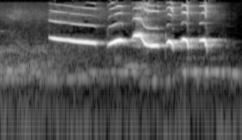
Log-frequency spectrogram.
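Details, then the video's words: Sekoci, a caged songbird, in a recording played to prompt other caged birds to sing: a long steady high whistle, then a run of short bending whistled notes, over a faint low steady hum. "Pancing burung sekoci yang males bunyi, pasti sekoci anda gacor dan ngobra"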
